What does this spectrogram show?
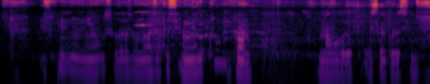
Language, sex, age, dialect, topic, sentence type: Bengali, male, 18-24, Western, agriculture, statement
